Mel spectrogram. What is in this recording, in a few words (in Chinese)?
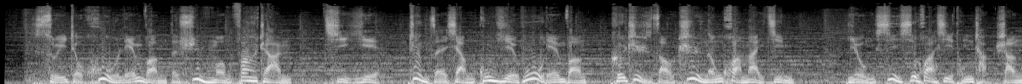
专题 大气企业宣传, 国语男声配音; 创美集团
